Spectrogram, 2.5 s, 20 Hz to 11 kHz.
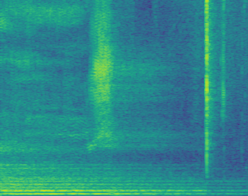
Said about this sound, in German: wir haben hier im Moment äh, per Cent habe ich den Gesang auf einen Bus geschickt und auf dem Bus ist halt dieser Lexikon-Hall, den wir hier gerade gehört haben, ne? der 480L.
